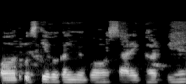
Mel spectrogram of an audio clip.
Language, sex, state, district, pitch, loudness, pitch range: Hindi, male, Bihar, Lakhisarai, 110 Hz, -18 LUFS, 105-115 Hz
